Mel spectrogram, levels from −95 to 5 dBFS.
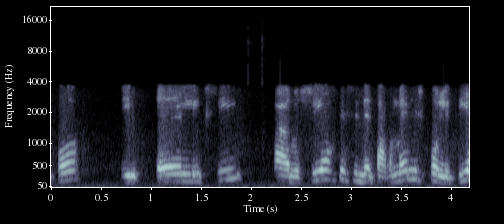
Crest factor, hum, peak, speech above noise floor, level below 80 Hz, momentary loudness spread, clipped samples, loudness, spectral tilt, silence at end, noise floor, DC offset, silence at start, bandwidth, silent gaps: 16 dB; none; -14 dBFS; 26 dB; -70 dBFS; 16 LU; under 0.1%; -30 LUFS; -8 dB/octave; 0 s; -55 dBFS; under 0.1%; 0.1 s; 3.9 kHz; none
